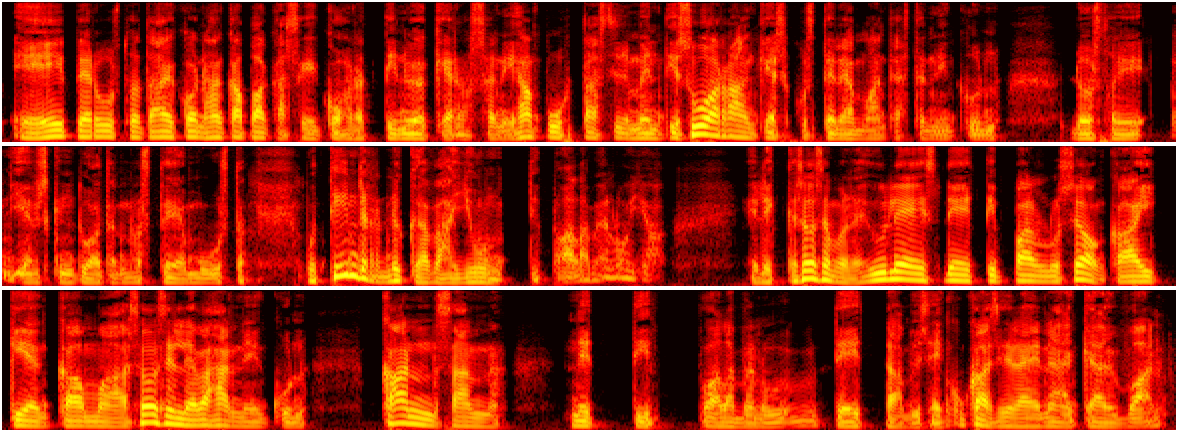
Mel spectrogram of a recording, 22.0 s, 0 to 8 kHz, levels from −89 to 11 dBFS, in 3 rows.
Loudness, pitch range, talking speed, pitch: -21 LUFS, 90-120 Hz, 140 wpm, 105 Hz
